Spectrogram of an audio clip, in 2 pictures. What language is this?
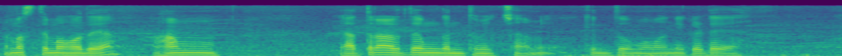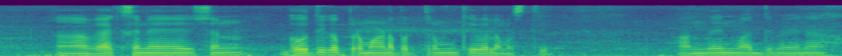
Sanskrit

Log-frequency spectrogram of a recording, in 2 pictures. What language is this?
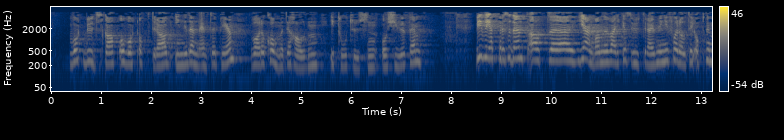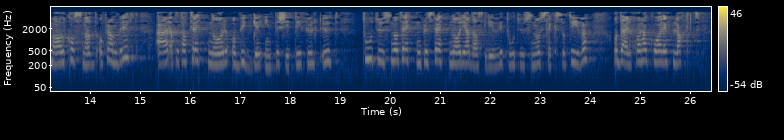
Norwegian Bokmål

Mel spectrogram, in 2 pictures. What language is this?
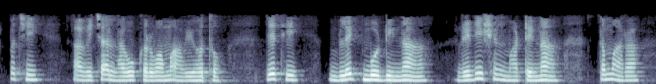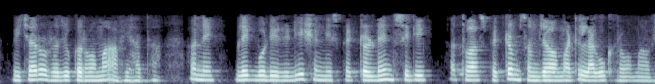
Gujarati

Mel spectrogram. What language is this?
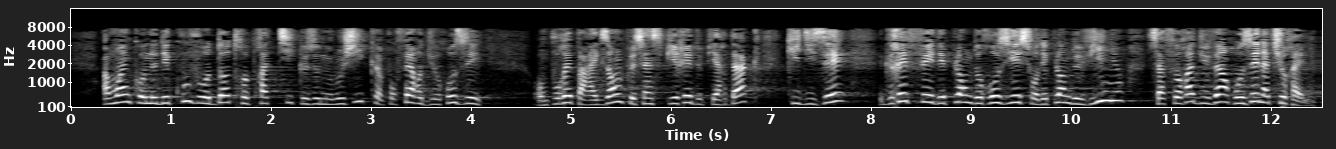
French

